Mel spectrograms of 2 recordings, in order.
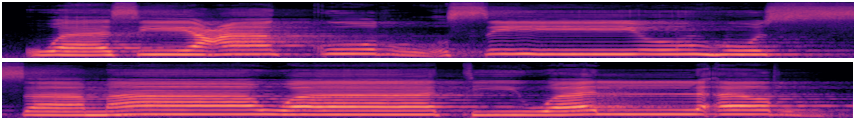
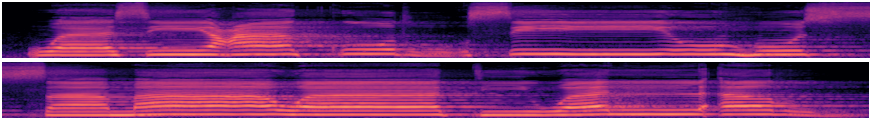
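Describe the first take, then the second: The two takes are said the same way.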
